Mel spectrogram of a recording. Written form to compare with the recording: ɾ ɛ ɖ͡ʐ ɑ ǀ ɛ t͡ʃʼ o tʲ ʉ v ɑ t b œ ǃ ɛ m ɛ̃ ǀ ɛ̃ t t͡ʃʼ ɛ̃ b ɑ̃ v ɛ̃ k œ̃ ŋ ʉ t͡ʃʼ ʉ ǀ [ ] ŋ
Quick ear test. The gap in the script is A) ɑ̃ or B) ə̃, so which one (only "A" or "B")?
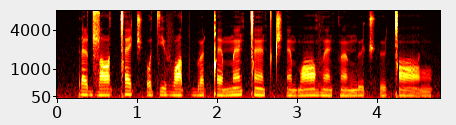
A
